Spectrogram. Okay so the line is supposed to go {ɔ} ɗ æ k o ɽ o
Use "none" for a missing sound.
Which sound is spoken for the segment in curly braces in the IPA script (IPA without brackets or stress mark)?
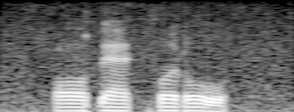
ɔ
